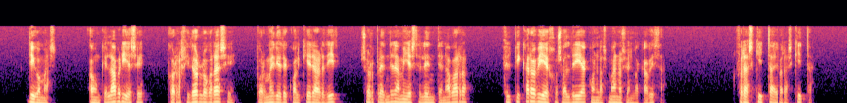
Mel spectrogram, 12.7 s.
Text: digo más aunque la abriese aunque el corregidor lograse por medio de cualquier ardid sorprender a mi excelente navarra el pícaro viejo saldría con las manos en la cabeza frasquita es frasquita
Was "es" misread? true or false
true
